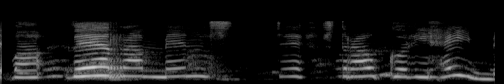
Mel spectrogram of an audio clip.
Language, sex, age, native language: Icelandic, female, 9, Icelandic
